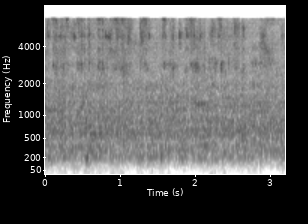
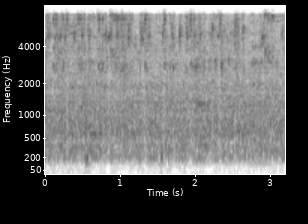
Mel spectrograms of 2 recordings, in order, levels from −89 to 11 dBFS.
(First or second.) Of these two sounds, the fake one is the first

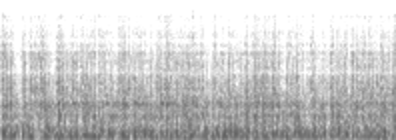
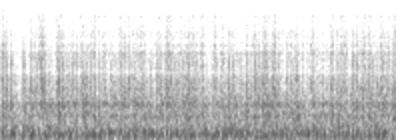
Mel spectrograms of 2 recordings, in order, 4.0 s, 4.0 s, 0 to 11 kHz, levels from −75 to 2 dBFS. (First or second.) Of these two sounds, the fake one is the first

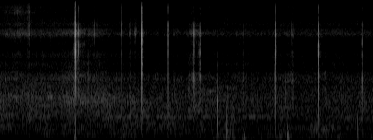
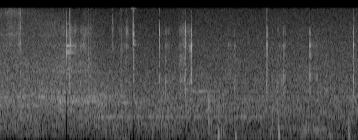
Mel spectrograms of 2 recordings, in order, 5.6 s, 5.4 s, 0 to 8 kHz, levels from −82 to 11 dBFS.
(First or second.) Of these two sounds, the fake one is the first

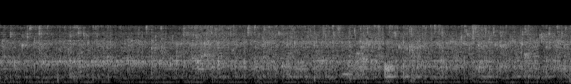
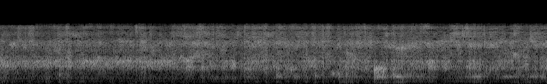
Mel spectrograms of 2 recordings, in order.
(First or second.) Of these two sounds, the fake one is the second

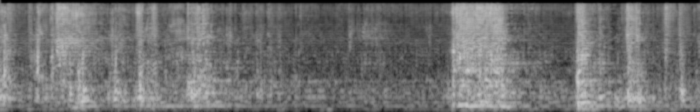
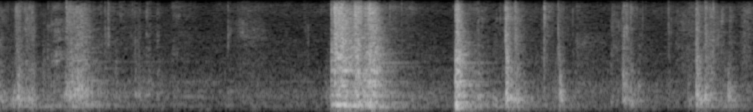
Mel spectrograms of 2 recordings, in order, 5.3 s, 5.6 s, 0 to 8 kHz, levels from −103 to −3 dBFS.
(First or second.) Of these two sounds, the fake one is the first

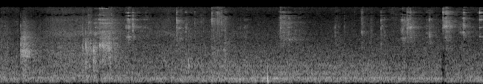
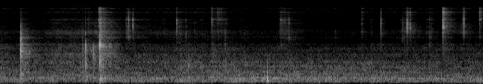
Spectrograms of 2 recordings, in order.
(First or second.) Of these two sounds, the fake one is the second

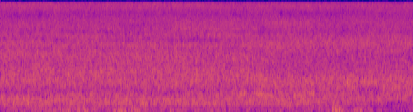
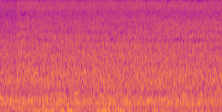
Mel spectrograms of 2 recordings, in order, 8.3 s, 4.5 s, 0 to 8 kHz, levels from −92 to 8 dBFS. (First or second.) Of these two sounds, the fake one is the first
